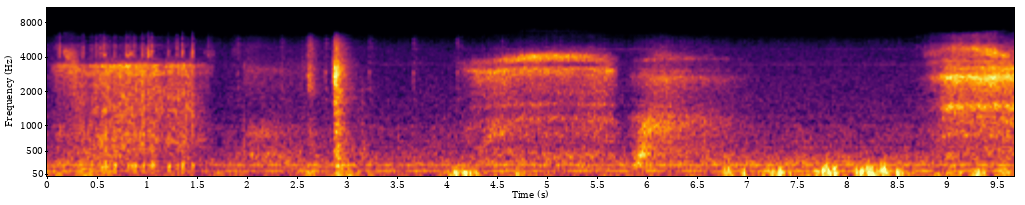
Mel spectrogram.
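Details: Heavy snoring from a man asleep: loud, harsh snorting breaths with a rattling noise, recurring every few seconds.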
